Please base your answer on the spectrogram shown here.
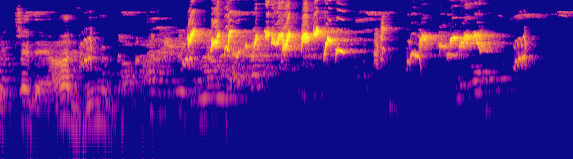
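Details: Red-whiskered bulbul in a day-off training session, a person talking briefly at first, then the bird pours out rapid chattering whistles followed by a few sweet warbled phrases.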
